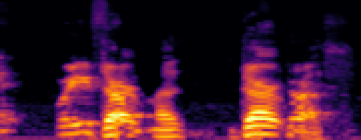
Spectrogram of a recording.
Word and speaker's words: Dartmouth: Dartmouth. Dartmouth.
